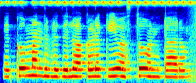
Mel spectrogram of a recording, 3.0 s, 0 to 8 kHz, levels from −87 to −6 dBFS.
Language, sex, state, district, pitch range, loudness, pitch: Telugu, female, Andhra Pradesh, Srikakulam, 245-265 Hz, -13 LUFS, 250 Hz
